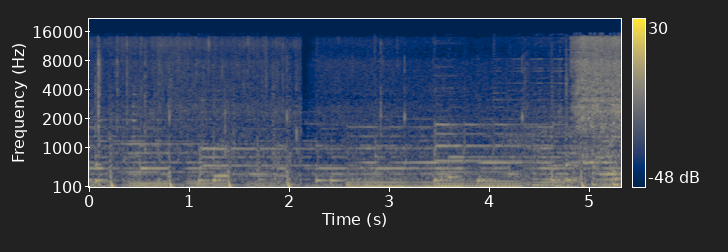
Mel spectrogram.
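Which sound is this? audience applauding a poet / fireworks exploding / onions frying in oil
onions frying in oil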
